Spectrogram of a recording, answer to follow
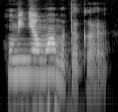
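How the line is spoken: Sympathetic, expressive sigh. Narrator (Russian): посочувствовал, и выразительно вздохнул

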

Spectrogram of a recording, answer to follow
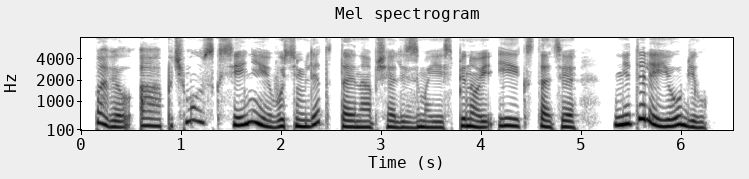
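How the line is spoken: Nervous giggle. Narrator (Russian): Катерина нервно хихикнула

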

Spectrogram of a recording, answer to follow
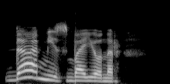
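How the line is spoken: Breathed out. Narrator (Russian): выдохнул Уилл

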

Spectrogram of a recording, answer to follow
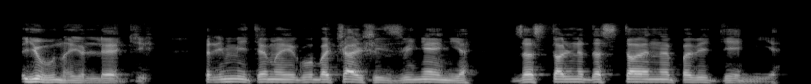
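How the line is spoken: Said through gritted teeth. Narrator (Russian): процедил Майлзу, который, похоже, очень хотел жить

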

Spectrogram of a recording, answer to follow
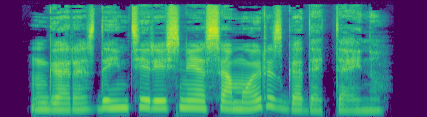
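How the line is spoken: Purring. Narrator (Russian): промурлыкала Асаида

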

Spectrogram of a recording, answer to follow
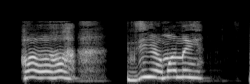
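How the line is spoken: Howled. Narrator (Russian): взвыл кто-то рядом

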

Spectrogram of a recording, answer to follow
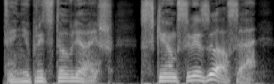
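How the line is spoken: Hissing through blood. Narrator (Russian): прошипел сквозь запекшуюся кровь

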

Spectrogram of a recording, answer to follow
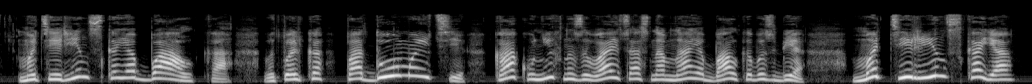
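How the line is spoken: Joyful laughter. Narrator (Russian): Он радостно смеялся

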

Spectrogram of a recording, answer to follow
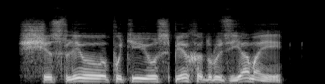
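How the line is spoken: Farewell shout. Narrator (Russian): крикнула в последний раз леди Элен Сьюта

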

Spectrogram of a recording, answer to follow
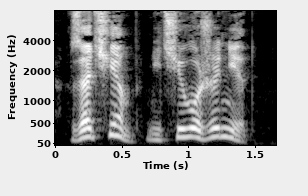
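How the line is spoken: Quiet reply. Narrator (Russian): тихо ответил Берик

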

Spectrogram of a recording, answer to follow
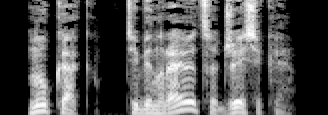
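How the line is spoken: Plain. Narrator (Russian): спросила Эмма

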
